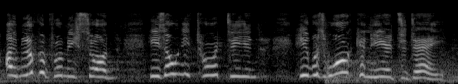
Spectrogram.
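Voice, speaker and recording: A woman's voice: very high-pitched, expressive, moderate pace, fairly bright tone, slight background noise. A woman playing an anxious Dublin mother in a radio drama, worried and exclamatory. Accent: Dublin Irish. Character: anxious mother of a thirteen-year-old boy.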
